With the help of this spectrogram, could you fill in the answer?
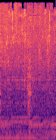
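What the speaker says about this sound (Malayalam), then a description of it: "നന്നായി ചൂടായ വെളിച്ചെണ്ണയിലേക്ക് ചെറിയുള്ളി അരിഞ്ഞത് ചേർത്ത് കൊടുക്കാം" Chopped shallots fry in hot coconut oil, a close, steady crackling sizzle with a faint stir, no voices.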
